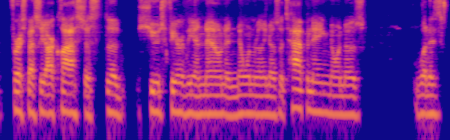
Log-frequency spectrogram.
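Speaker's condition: No condition

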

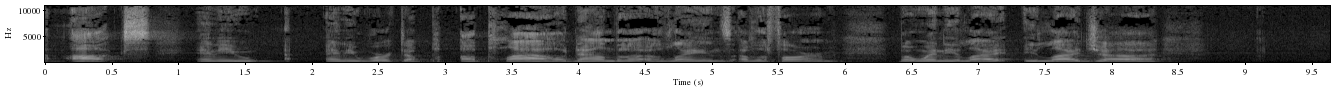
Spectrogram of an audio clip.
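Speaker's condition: Stutter; stuttered all through school; current stutter, may get a little blocked while speaking; gets a little blocked up, blocks usually before statements felt important; repeated sounds, repeated words

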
